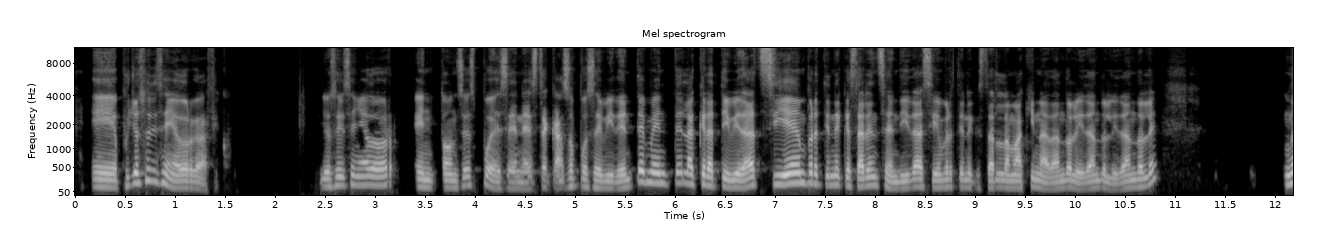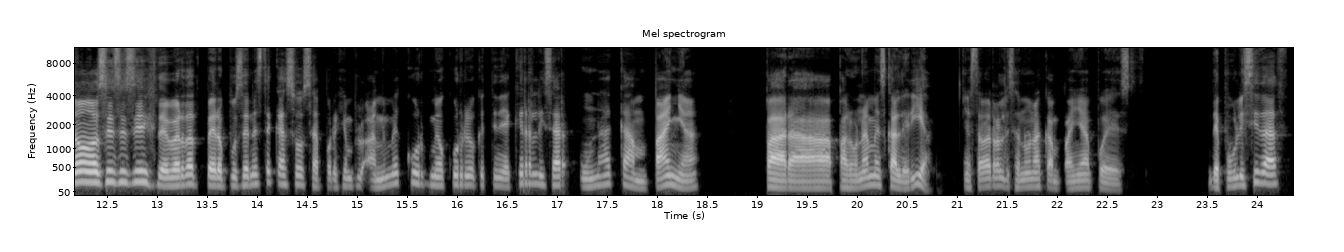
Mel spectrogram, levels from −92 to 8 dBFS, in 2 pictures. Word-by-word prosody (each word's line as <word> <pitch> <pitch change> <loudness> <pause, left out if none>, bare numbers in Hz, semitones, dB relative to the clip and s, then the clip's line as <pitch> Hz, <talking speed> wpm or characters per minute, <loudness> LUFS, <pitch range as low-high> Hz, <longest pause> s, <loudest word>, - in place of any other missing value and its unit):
Eh, 125 -2 +1
pues, 145 - -12
yo 185 - +3
soy 230 +5 -5
diseñador 115 - 0
gráfico. - - -6 0.9
Yo 130 0 -4
soy 150 +2 -3
diseñador, 155 0 -2
entonces, 120 +3 -3
pues, 105 -8 -3
en 100 -1 -4
este 105 +5 -2
caso, 140 +1 -1
pues, 125 -2 -5
evidentemente 175 - -1
la 175 -2 +3
creatividad 140 -4 +2
siempre 180 +3 +3
tiene 160 -1 -4
que 145 - -2
estar 130 -1 +3
encendida, 125 -4 -1
siempre 120 0 -3
tiene 120 0 -6
que 110 - -23
estar 115 +1 -2
la 120 -1 -1
máquina 110 0 -1
dándole, 105 +3 -1
y - - -3
dándole, 105 -2 -3
y - - -9
dándole 130 - -2 1.3
no, 200 +3 +9
sí, 210 +2 +3
sí, 205 0 0
sí, 205 +1 +3
de 145 -2 +4
verdad. 150 +4 +4
Pero 140 -2 +5
pues, 145 0 -7
en 155 +1 0
este 170 +4 -4
caso, 165 -1 -2
o - - -5
sea, - - -2
por 130 - -11
ejemplo, 135 +2 -9
a 120 - -3
mí 120 - -4
me 175 +4 -4
ocur 185 -1 -5
me 155 - -3
ocurrió 155 +2 -4
que 155 - -12
tenía 135 -3 -6
que 180 - -7
realizar 165 -2 -1
una 140 +6 -6
campaña, 125 -3 0 0.6
para 110 -3 +6
para 115 -1 -1
una 135 +5 -1
mezcalería. 145 -9 0 0.3
Estaba 125 +2 -2
realizando 125 -3 -5
una 130 0 -1
campaña, 110 0 -4
pues, 85 -6 -8 0.7
de - - 0
publicidad, 170 +6 +1
135 Hz, 175 wpm, -23 LUFS, 115-165 Hz, 1.3 s, no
